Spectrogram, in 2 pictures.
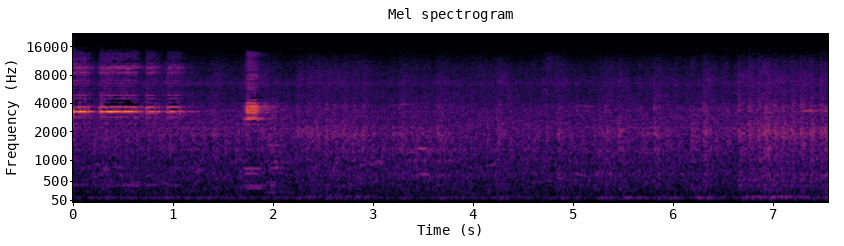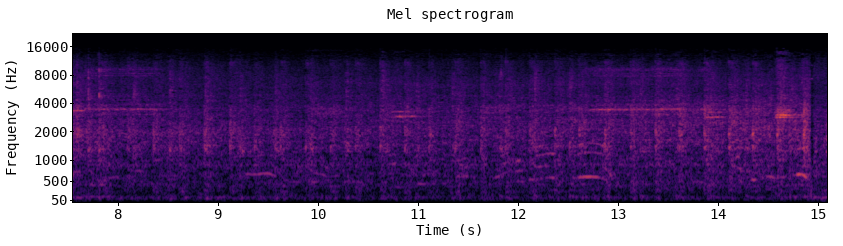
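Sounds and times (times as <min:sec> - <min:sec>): vehicle horn tooting: 0:00.0 - 0:02.1
engines humming: 0:00.0 - 0:15.0
street noise: 0:00.0 - 0:15.0.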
